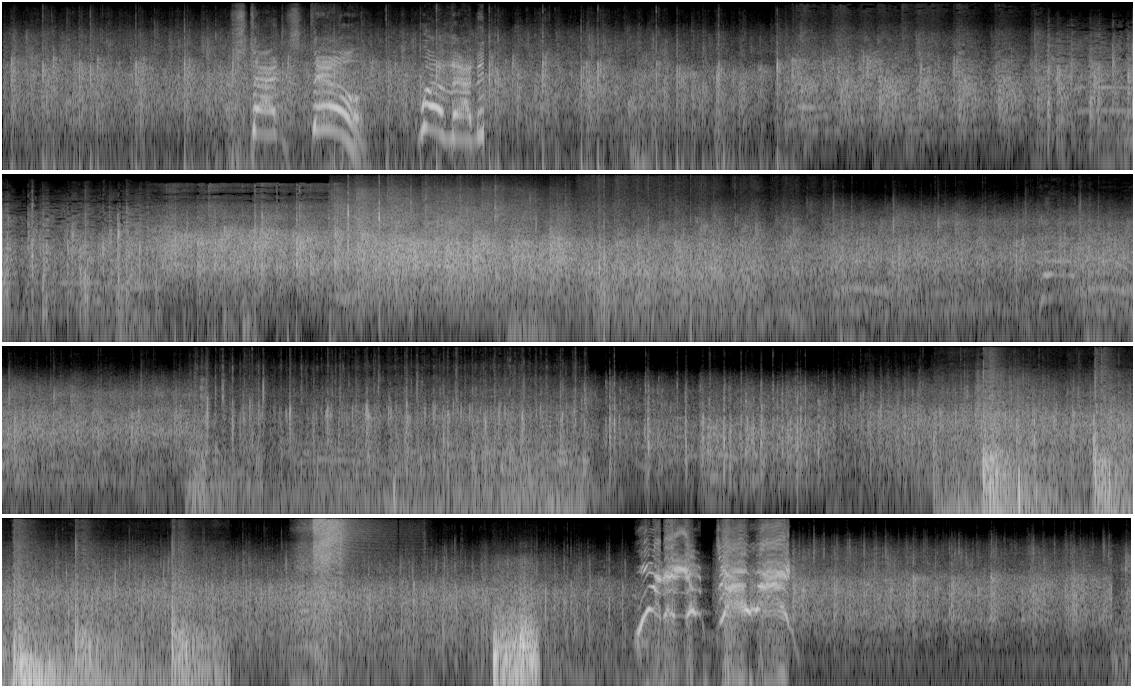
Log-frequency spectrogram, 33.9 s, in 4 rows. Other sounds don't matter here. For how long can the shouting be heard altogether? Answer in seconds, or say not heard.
4 s.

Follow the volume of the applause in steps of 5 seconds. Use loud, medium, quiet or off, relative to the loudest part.
medium, medium, loud, medium, medium, medium, medium.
